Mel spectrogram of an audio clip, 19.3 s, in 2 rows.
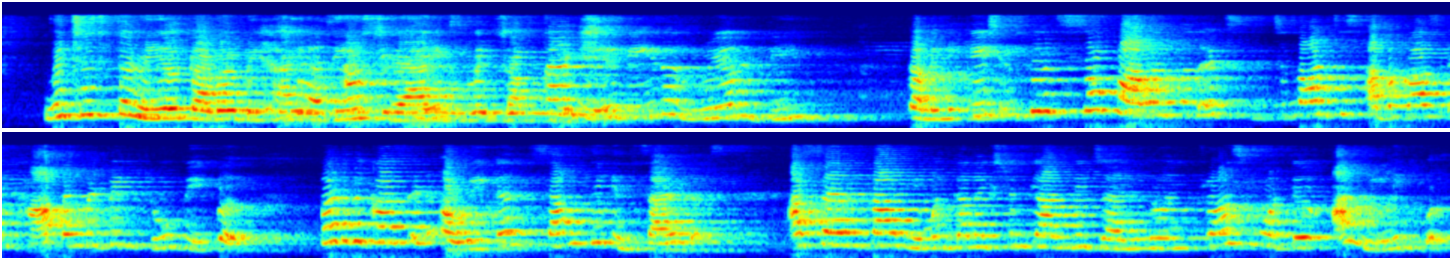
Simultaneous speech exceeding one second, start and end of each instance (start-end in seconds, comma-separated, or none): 1.8-4.1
